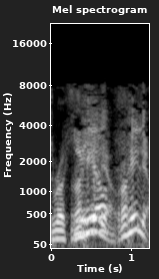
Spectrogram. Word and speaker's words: Rogelio: Last week, 34-year-old Rogelio, how do you pronounce that? Rogelio is Rogelio.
